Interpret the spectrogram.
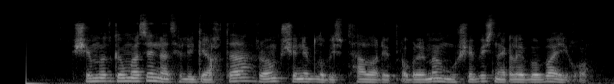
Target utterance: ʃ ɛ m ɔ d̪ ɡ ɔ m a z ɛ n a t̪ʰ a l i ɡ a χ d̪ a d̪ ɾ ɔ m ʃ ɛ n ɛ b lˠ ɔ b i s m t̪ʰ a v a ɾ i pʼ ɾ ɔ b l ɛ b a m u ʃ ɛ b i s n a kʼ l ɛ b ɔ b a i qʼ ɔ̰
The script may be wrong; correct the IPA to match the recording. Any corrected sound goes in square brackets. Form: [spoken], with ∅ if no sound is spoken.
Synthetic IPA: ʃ ɛ m ɔ d̪ ɡ ɔ m a z ɛ n a t̪ʰ [ɛ] l i ɡ a χ d̪ a [∅] ɾ ɔ m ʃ ɛ n ɛ b lˠ ɔ b i s m t̪ʰ a v a ɾ i pʼ ɾ ɔ b l ɛ [m] a m u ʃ ɛ b i s n a kʼ l ɛ b ɔ b a i qʼ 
